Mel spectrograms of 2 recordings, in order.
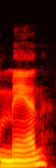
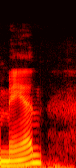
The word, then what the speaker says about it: man: So I am a man. You can hear the A sound coming out. I am a man.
